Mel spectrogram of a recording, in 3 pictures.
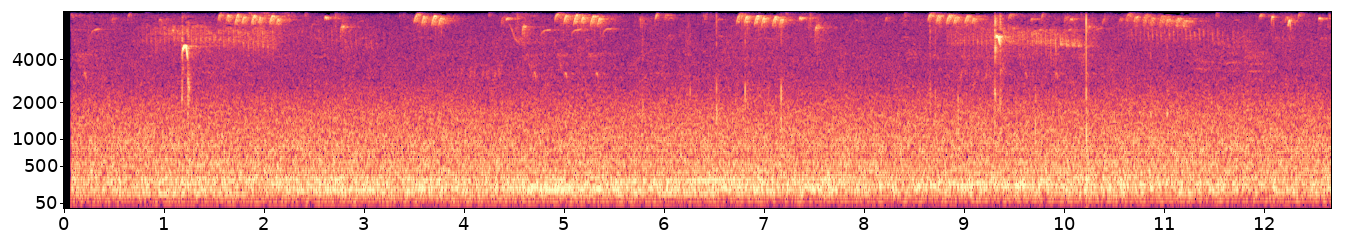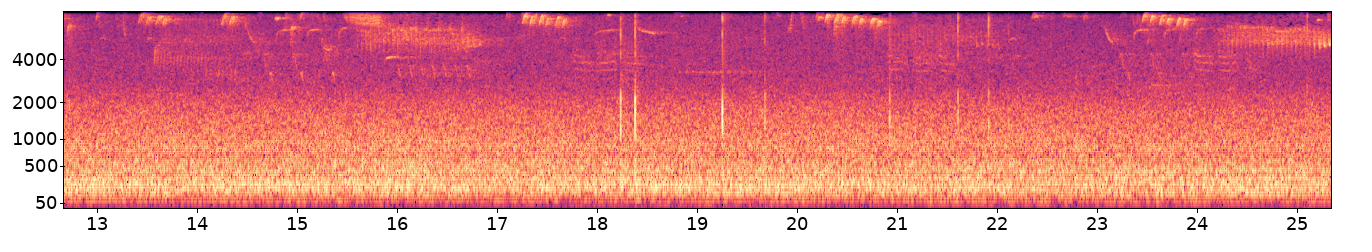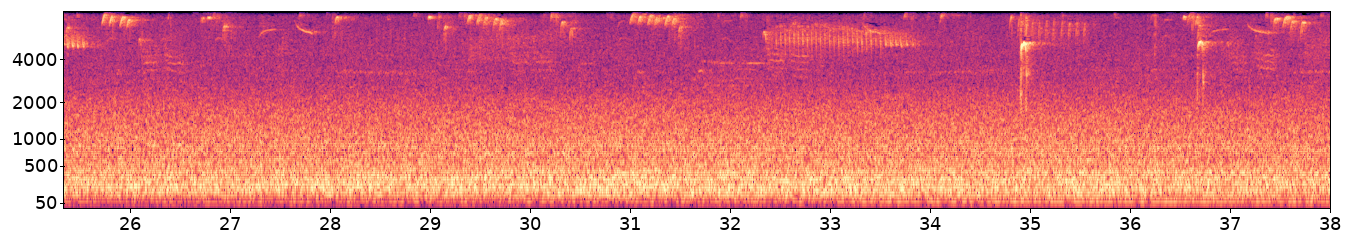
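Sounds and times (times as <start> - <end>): high-pitched bird calls: 1.1 - 1.4, 9.2 - 9.6, 34.9 - 35.2.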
